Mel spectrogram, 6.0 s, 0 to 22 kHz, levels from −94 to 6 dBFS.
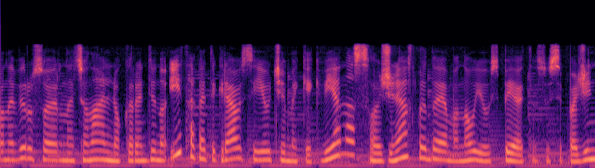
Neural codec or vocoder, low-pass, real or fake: none; 7.2 kHz; real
